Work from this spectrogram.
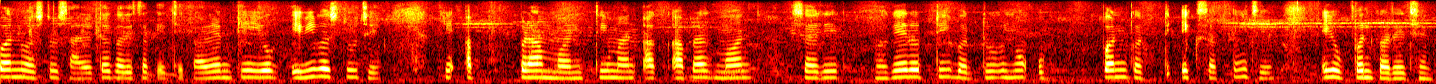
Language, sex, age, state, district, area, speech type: Gujarati, female, 18-30, Gujarat, Narmada, urban, spontaneous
